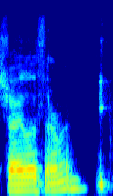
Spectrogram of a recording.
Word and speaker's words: Shiloh Thurman: That's how you say it, Shiloh Thurman.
